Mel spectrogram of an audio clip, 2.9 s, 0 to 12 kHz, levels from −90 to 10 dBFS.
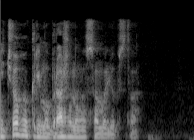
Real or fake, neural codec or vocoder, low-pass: real; none; 7.2 kHz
